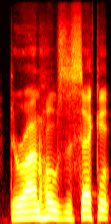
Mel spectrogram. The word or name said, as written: Daron Holmes II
